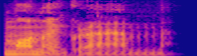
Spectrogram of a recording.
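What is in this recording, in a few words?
"monogram", English, British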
